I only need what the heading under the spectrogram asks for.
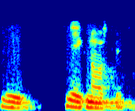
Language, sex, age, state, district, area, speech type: Hindi, male, 30-45, Uttar Pradesh, Azamgarh, rural, conversation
